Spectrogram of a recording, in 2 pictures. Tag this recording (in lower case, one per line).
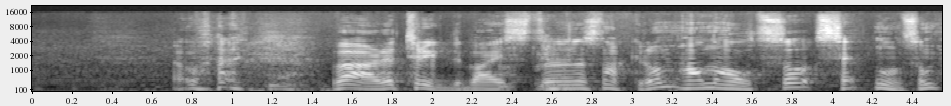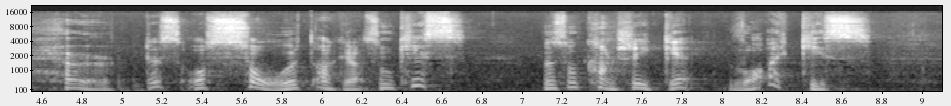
speech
